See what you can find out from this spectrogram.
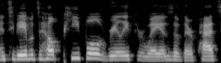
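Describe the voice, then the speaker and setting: A woman talks in a plain, everyday voice at a medium pitch. Her pitch varies in an ordinary way against a quiet background. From Brazil (São Paulo), raised in Massachusetts from age 6. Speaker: veterinarian. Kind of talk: interview.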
